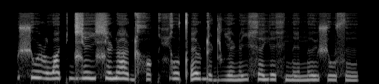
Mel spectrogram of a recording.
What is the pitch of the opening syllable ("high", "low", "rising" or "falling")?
falling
